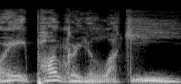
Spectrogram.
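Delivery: slow, deliberate, drawn-out tough drawl with a swooping swing. Retelling doing an impression at an event: Clint Eastwood impression. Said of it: "I start doing that to Clint".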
